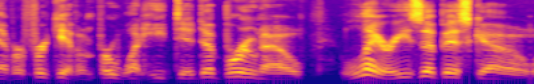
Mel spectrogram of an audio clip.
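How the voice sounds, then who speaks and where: The recording is very clean with a silent background as a man talks at a fairly high pitch with ordinary pitch variation. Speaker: wrestling history video host. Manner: animated; playful and tongue-in-cheek.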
